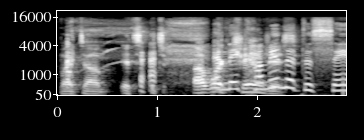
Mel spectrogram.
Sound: laughing

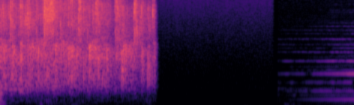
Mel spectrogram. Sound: audience clapping; slow tempo music

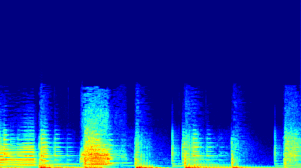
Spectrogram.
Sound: quack noise

